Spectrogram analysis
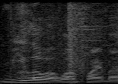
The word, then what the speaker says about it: Milo: It's Milo. Got it. Okay. I think I said Milo at one point, but I was like, I don't think that sounds quite right looking at it.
